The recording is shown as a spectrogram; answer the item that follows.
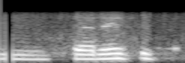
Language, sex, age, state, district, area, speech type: Telugu, female, 18-30, Andhra Pradesh, Kadapa, rural, conversation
